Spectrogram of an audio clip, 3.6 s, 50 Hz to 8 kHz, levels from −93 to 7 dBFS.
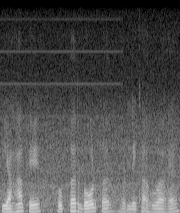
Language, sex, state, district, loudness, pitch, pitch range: Hindi, male, Chandigarh, Chandigarh, -18 LUFS, 120 Hz, 115-130 Hz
